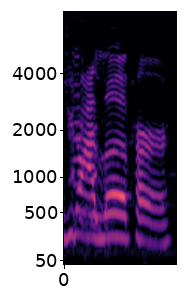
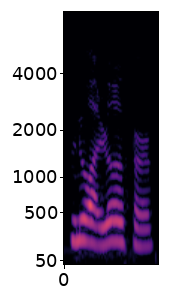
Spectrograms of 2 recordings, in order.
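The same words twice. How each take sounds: First: It is said in her normal voice. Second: It is said in a put-on deep man voice.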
